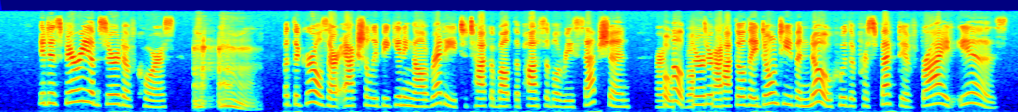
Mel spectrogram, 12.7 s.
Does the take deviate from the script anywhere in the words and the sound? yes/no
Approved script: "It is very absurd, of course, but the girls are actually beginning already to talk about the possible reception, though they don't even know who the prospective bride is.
yes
